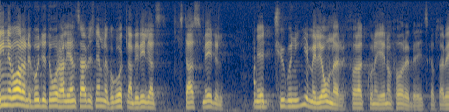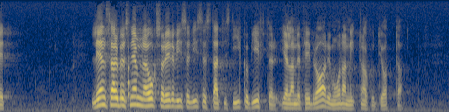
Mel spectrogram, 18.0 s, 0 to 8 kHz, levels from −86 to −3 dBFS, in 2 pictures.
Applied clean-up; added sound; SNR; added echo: none; Tap; 13 dB; none.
